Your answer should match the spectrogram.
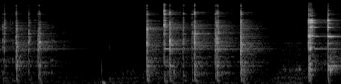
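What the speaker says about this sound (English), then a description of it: "And then you give that a little mix with your spoon." A spoon stirs oil, bicarbonate of soda and food colouring in a container, giving a series of quick light clinks and scrapes in short bursts with small pauses, close and clear, no voices.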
